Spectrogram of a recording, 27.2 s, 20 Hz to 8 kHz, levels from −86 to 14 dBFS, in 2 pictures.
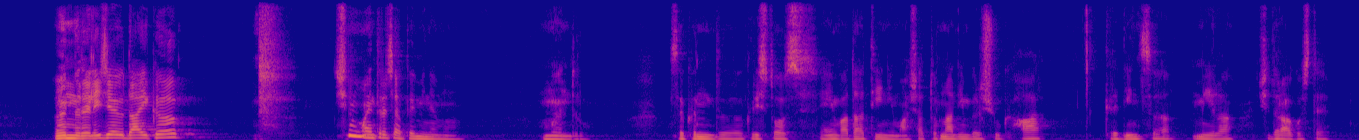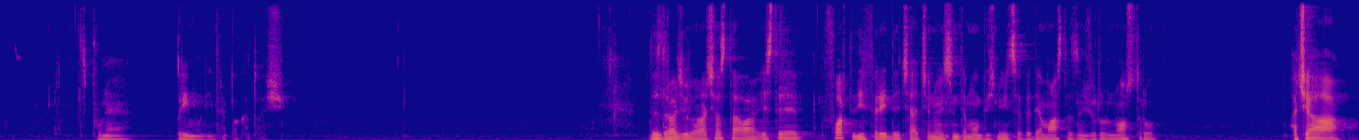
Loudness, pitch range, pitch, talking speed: -32 LUFS, 105-125 Hz, 115 Hz, 115 wpm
